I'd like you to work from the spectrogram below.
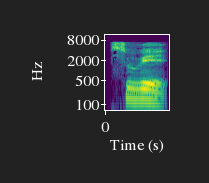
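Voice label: "suve", Pali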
